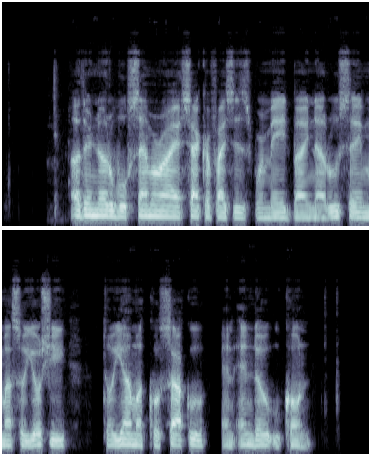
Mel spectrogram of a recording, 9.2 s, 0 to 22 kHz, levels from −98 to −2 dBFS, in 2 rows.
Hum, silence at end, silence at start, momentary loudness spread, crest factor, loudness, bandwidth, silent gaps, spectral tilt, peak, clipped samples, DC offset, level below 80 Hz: none; 0.75 s; 0.65 s; 9 LU; 18 dB; -20 LUFS; 9.2 kHz; 5.72-5.84 s, 7.20-7.32 s; -6 dB/octave; -2 dBFS; under 0.1%; under 0.1%; -60 dBFS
